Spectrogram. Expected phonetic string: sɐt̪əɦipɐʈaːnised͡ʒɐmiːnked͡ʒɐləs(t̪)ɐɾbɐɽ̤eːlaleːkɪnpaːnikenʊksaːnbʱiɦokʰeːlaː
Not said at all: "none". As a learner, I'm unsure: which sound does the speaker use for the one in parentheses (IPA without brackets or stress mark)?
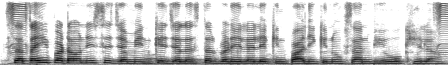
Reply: t̪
